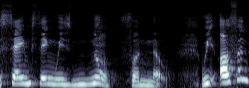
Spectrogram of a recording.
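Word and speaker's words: non: thing with no for no we often pronounce it as no no with a slightly different nasal sound can you hear the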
